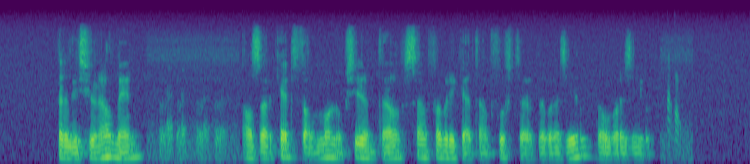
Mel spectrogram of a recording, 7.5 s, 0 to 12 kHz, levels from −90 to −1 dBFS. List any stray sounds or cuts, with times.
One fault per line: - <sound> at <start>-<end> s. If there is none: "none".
- laugh at 1.6-2.3 s
- chirp at 6.7-6.9 s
